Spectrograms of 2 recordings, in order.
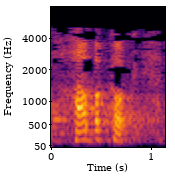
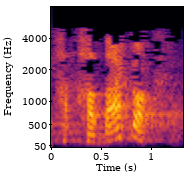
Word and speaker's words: Habakkuk: You've got to rewind, yeah, you've got to rewind 2,000 years, and you'll come to the time of Habakkuk, or as the Americans say, Habakkuk. Habakkuk. But whether you say Habakkuk or Habakkuk doesn't really matter.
